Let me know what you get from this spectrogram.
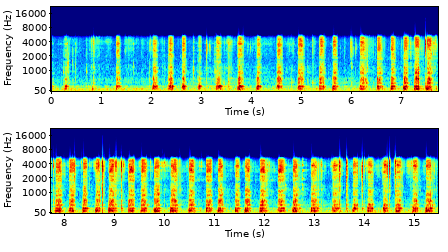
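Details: Female hedgehog huffing and fussing, annoyed as Troy, a submissive three-legged male, arrives at a feeding station; a rapid, steady train of sharp breathy puffs, roughly three to four each second, building in loudness over fifteen seconds.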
